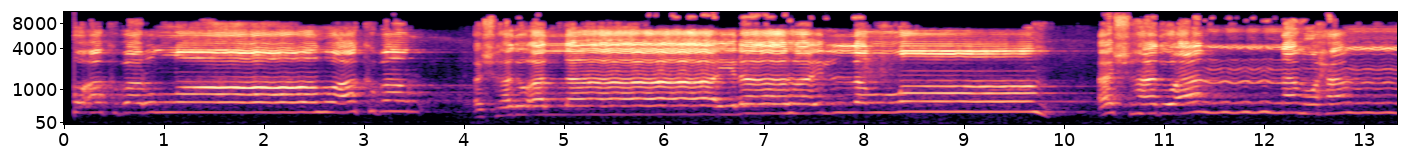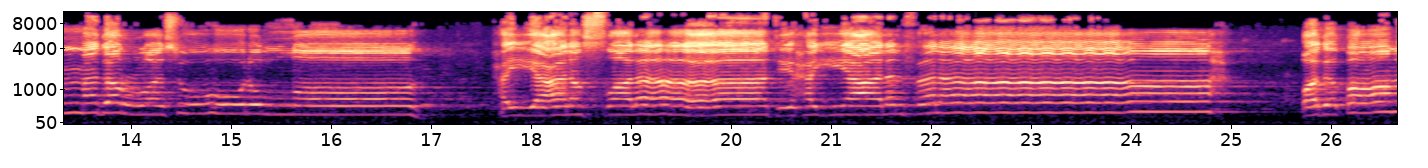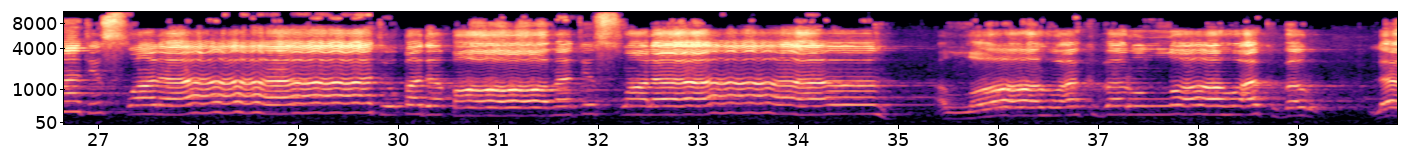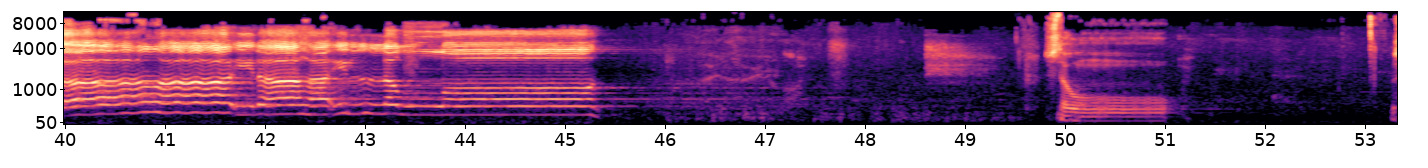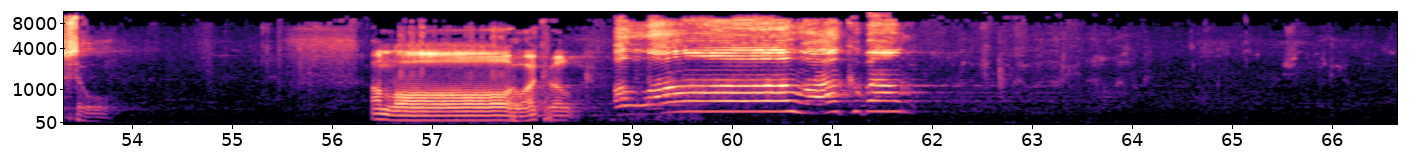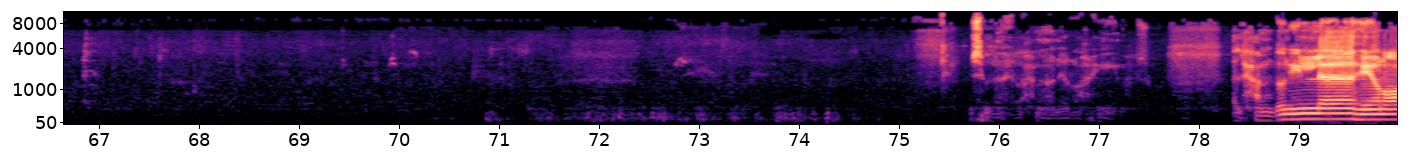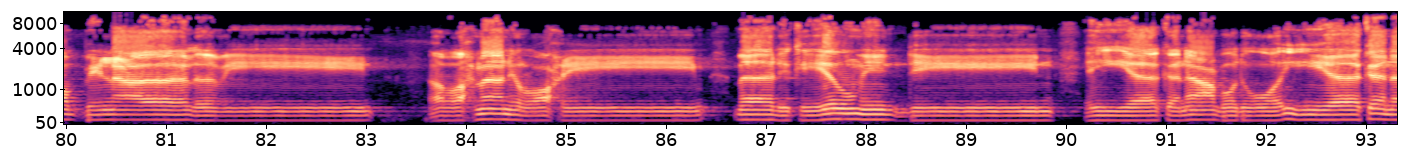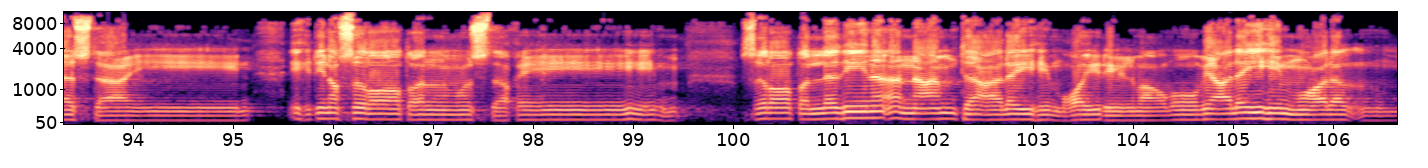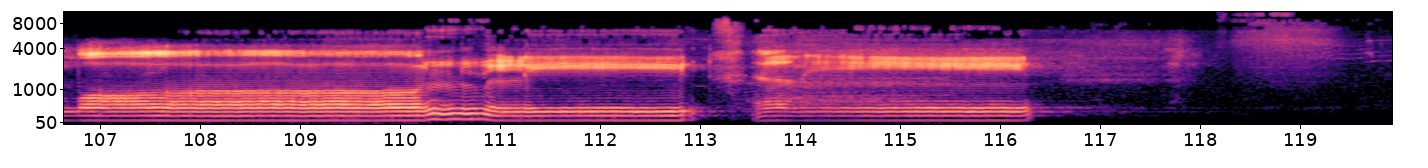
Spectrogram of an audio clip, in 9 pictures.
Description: صلاة الفجر 9 - 7 - 1435هـ من سورة النساء > 1435 🕋 > الفروض - تلاوات الحرمين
